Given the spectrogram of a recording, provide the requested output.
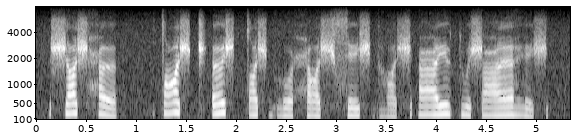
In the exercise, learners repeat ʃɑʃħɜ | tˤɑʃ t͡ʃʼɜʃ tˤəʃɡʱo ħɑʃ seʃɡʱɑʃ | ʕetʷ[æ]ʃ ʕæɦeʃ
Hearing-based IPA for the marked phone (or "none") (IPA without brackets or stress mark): ɜ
